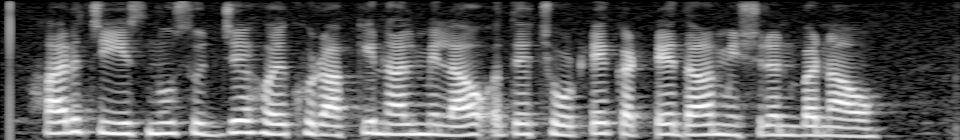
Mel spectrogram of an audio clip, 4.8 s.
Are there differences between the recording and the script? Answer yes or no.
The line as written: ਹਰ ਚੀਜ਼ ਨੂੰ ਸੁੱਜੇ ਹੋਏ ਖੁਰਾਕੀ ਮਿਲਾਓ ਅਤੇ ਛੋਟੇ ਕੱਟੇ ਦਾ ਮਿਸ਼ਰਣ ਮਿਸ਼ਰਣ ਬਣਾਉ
yes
